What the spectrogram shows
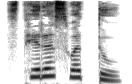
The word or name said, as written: ಸ್ಥಿರಸ್ವತ್ತು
